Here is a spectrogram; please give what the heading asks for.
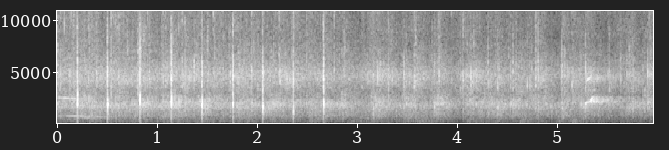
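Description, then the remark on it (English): An audience applauds in the morning for those in the game show, the band and the drama. A few sharp claps in a steady rhythm stand out at first, then blend into a continuous, moderately loud patter of many hands. “I think we should give them a round of applause here this morning.”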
